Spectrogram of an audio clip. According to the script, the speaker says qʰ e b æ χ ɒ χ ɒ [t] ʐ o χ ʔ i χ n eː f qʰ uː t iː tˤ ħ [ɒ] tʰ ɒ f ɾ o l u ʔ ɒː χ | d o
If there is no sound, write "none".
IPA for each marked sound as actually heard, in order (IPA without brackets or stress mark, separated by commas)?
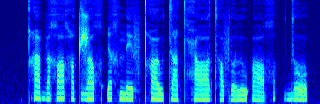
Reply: tˤ, ɒː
